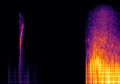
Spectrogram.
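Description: Intro-animation sound effects: a short, quickly rising 'plop' blip about a third of a second in, then a loud, noisy half-second burst with a deep low end starting about one and a half seconds in.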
